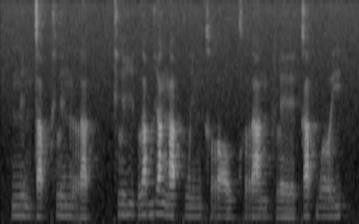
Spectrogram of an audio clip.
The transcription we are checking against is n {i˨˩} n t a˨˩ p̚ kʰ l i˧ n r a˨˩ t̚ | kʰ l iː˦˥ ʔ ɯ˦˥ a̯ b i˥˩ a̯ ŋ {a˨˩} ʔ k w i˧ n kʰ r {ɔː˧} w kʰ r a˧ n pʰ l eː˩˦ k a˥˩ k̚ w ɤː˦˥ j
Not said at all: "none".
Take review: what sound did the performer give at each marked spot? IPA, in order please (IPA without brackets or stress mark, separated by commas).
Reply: i˨˩, a˦˥, ɔː˧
